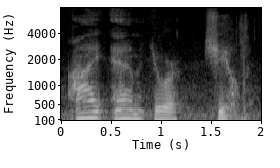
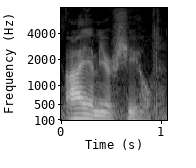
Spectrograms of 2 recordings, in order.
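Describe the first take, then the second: First: Very slow, hushed and weighty; half-speed solemn repeat, low volume; slow, deliberate. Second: Said in the usual way. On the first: Retold or imitated. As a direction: let each word land slowly and softly. Repeats the verse for emphasis.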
